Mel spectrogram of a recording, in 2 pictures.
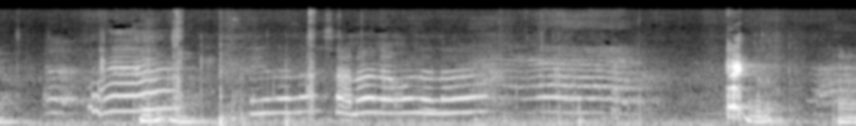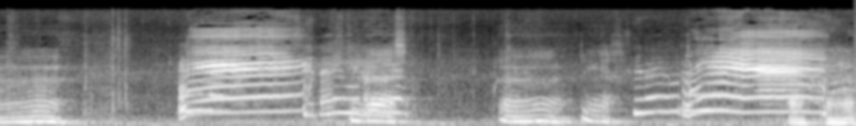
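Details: Domestic village cat about to give birth meows repeatedly indoors: long, wavering, plaintive cries, several rising then falling, about every one to two seconds, with a person speaking quietly in between.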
